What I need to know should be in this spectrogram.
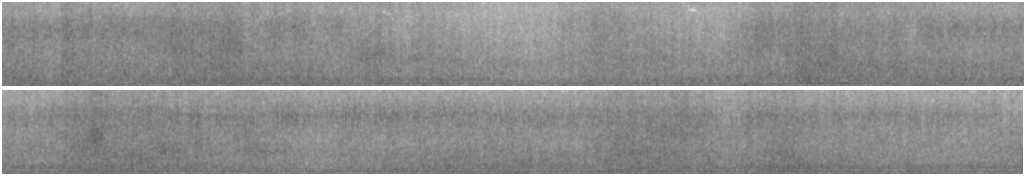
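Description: A strong wind howls through a sandstorm.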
